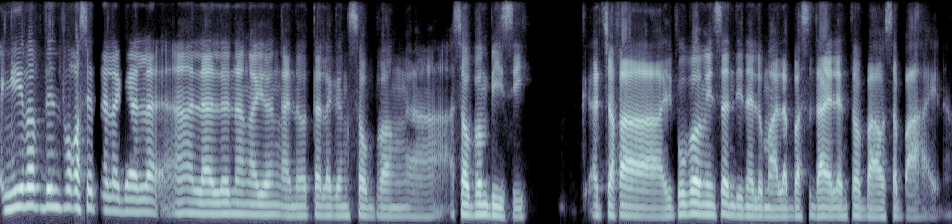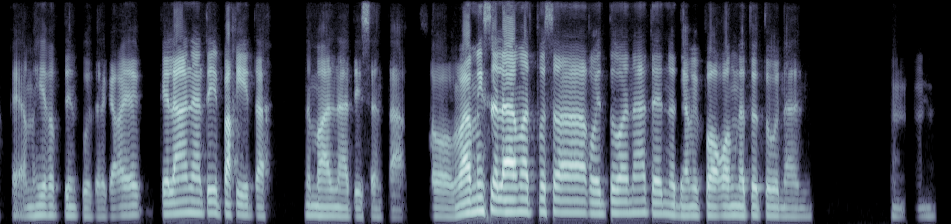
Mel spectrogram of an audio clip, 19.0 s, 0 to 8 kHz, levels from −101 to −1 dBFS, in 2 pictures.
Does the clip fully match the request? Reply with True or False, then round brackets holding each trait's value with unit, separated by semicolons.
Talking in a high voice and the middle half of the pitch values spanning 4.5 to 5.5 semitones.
False (125 Hz; 5.2 semitones)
